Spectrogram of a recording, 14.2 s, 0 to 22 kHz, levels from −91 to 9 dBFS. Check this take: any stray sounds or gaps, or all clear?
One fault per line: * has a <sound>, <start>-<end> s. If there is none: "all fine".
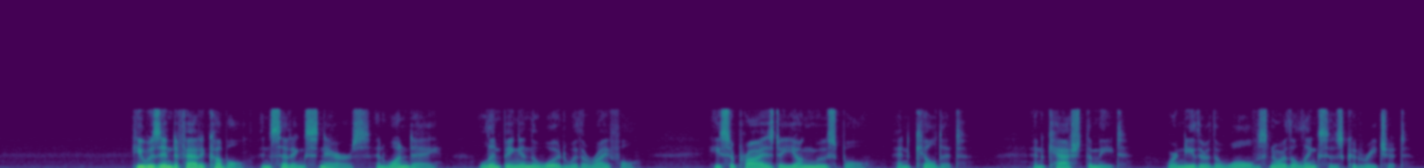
all fine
